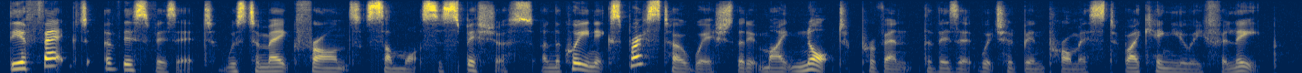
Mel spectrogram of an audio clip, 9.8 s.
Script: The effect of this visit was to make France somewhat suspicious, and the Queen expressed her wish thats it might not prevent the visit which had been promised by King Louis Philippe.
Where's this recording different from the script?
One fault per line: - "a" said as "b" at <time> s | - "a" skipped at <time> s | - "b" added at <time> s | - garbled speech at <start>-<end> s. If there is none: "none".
- "thats" said as "that" at 5.5 s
